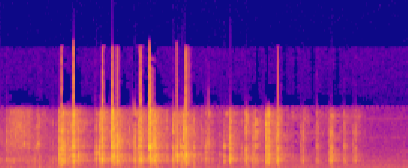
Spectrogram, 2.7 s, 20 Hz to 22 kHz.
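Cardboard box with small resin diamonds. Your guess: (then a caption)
Full. The 13th advent calendar box, holding white resin diamonds in a small bottle, is shaken by hand. The loose diamonds give a quick series of dry, bright clicking rattles that rise and fall in bursts over about two and a half seconds, then taper off.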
